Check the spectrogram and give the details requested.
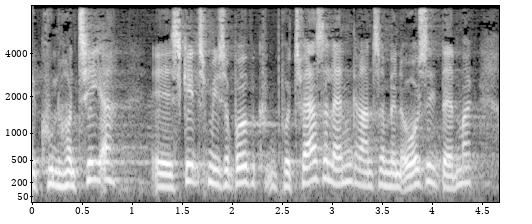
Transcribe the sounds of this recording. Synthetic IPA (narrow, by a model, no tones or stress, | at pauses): kʰunəɦɒ̽nt͡sʰe̝̰ːɐ | ʔsɡ̥e̝l̰smis̬ɐb̥ɔ̽ːð̞ˠpʰɒ̽t͡sʰʋæɐ̰sælæn̩ɡ̥ʁɑ̈nsɐmenɒ̽səid̥ænmɑ̈ɡ̥̚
